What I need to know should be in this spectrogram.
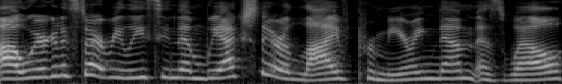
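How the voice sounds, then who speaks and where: Loud and fairly quick, the voice has a bright, sharp tone and lively intonation on a very clean recording with a silent background. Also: woman. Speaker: vlogger and live show co-host. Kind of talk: casual chat. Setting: live stream.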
